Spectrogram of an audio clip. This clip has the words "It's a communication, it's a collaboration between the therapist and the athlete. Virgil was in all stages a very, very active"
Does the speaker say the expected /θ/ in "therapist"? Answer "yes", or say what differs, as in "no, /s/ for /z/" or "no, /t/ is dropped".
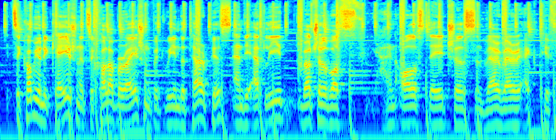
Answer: no, /t/ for /θ/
